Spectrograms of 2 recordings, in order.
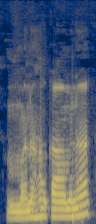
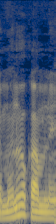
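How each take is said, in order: First: मनः कामना with an audible "ha" before कामना; correct pronunciation. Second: मनोकामना with an "o" after man; wrong pronunciation. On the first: Teacher giving the correct spelling, मनः कामना with voiced visarga. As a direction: say मनः कामना as "manaha-kamna". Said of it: "शुद्ध वर्तनी है". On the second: Teacher contrasting the wrong spelling, मनोकामना said with "mano". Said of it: "यहाँ पर अशुद्ध". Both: Shown as a demonstration.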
